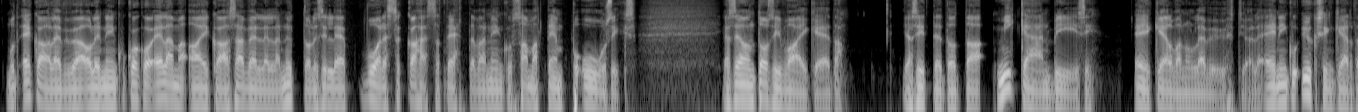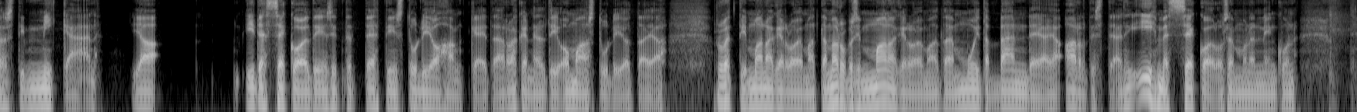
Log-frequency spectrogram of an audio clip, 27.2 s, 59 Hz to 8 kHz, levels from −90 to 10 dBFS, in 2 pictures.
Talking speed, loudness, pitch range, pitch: 140 wpm, -21 LUFS, 70-85 Hz, 80 Hz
